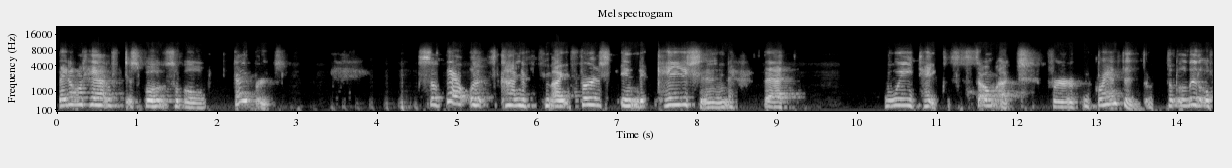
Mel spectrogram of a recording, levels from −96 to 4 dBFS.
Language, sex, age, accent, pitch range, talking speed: English, female, 60-79, American, 210-260 Hz, 95 wpm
